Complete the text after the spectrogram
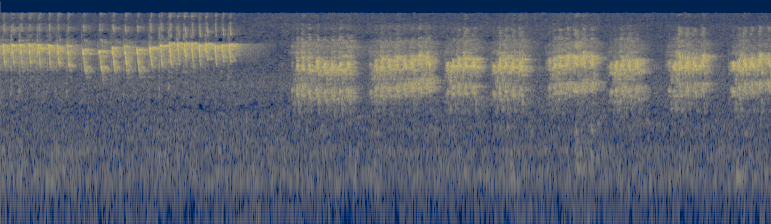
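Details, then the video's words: Female kinoi singing besetan and tembakan kasar (rough shots), offered as a tutor recording for contest birds: a fast high trill for two seconds, then a pause, then harsh buzzy bursts about half a second long, repeated roughly twice a second. "Besetan Dan Tembakan Kasar Kinoi Betina"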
